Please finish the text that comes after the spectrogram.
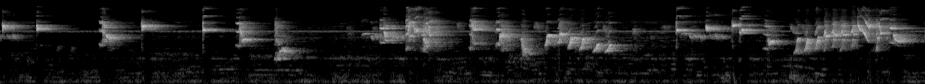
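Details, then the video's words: Greater green leafbird, locally called cucak kombo, singing in a lively gacor style: a varied run of sharp high chirps, whistled slurs and rich warbled phrases, delivered in bursts with brief pauses between them. "Suara gacor cucak kombo"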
